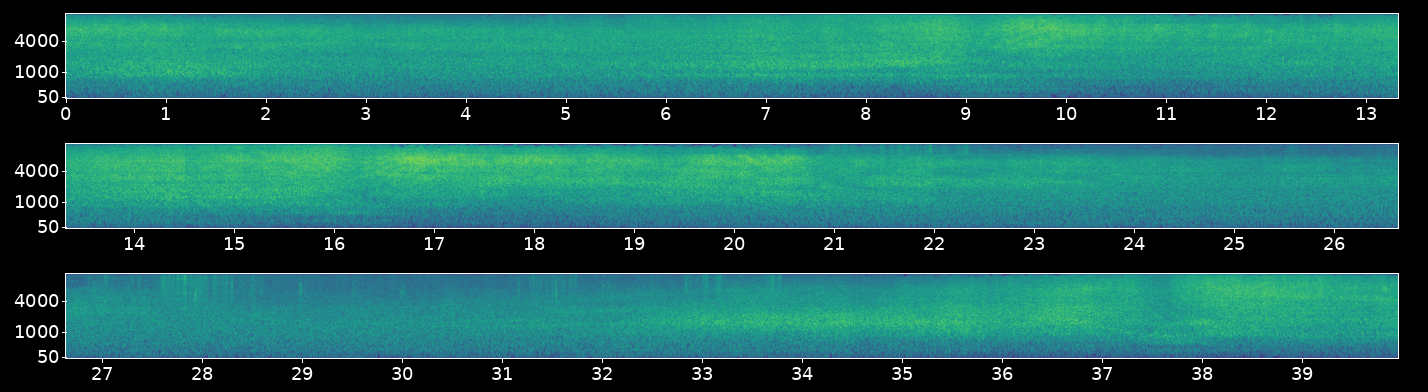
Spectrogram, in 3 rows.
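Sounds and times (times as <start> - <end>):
fast river rushing: 0.0 - 39.9
waterfall roaring: 0.0 - 39.9.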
